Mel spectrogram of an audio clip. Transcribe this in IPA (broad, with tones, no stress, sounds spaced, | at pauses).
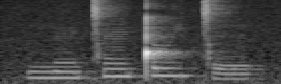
ŋ ẽ˨ ǀ ẽ˥ ǃ ɯ˥ j ǀ e˩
